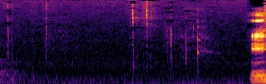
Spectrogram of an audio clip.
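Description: A few faint, quick clicks at a computer, several close together about a second in, in a pause between narrated sentences.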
